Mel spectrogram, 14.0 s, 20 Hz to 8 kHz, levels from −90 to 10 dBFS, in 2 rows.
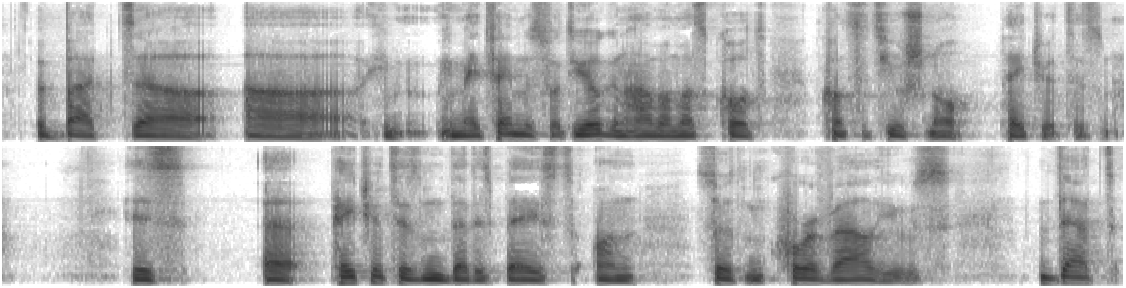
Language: Dutch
